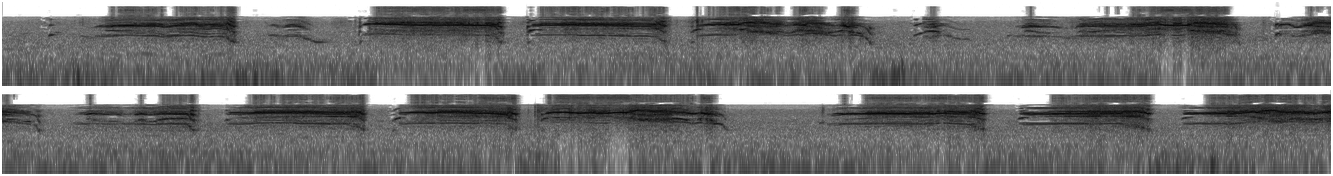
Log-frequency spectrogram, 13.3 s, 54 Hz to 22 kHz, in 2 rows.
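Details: Solitary peregrine falcon nestling in Madrid, Spain, 22 May 2016, crying for food while the female eats a swift brought by the male; rasping high screams in a steady series of roughly one-second bursts.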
